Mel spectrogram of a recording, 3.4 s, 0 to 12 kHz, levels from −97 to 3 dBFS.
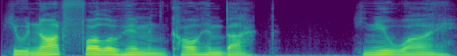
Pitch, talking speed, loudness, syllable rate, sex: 105 Hz, 210 wpm, -17 LUFS, 4.7 syllables/s, male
